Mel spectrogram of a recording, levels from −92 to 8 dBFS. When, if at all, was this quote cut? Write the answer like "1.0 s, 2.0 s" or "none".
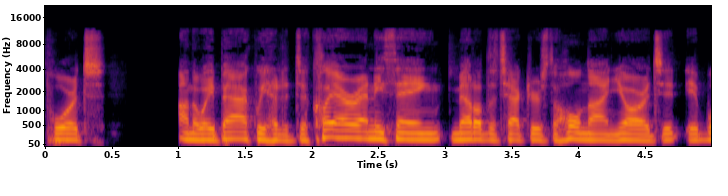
3.0 s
